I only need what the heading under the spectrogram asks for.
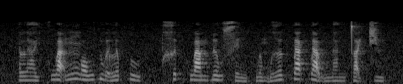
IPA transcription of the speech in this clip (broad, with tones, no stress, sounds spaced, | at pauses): l a̤˨˩ j k w a̰˧˥ n ŋ ɔ˨˦ w ɗ ṵ˧˨ ə̯ l ə˦˥ p̚ l u˨˩ p̚ | x ə˦˥ t̚ h w a˧ m ɗ ə˧ w s e˧˩ ŋ h w ə̰˧˨ m ɣ əː˦˥ k̚ l a˦˥ k̚ l a̰˧˨ w n a̤˨˩ ŋ t̪ a̰˧˨ j t͡ɕ ɨ˨˩ p̚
